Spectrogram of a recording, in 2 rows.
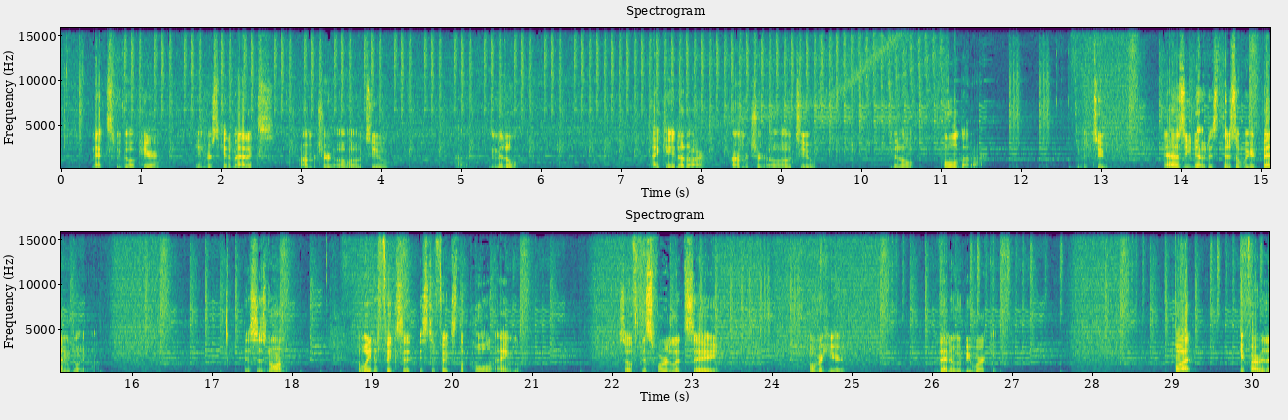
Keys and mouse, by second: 0.7-5.4 drag, 0.7 right click, 5.9 d, 7.8-10.8 drag, 9.8 d, 12.4 click, 13.3-14.3 middle drag, 14.3 click, 21.8-25.4 drag, 22.6-25.2 middle drag, 22.6-23.6 right drag, 24.6 right click, 28.9 Tab, 29.8 Tab, 29.8-30.2 drag.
